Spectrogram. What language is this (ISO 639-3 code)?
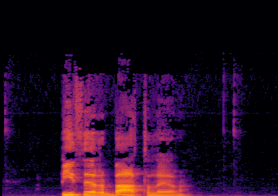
ita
